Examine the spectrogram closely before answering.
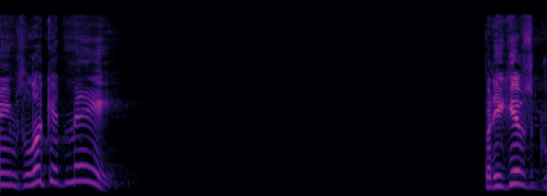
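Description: An older man speaks through a microphone in a large echoing hall.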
